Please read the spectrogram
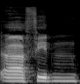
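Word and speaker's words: Phedon: I get the Fiden Papamichael. It's so weird that that's how you pronounce that name. At the Oscars, I was like, that's really, there's just no, like, little European trill on that at all.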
